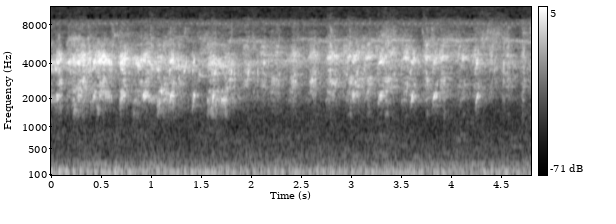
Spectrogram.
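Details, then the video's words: Swiftlets lure call: fast, crowded high chirps, several every second, overlapping into a shrill twittering chorus, with a low steady hum below. "Suara Panggil Walet"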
